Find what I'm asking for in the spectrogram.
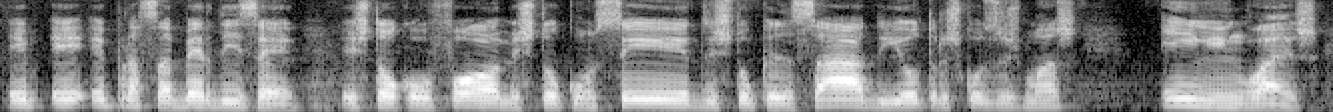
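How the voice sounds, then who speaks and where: A man teaching English online, with a voice pitched a little above the usual for a man. He reads English phrases slowly, repeats them and then translates and explains them patiently. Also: fairly even intonation, a little mellow. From Angola. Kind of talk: online English lesson in Portuguese.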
